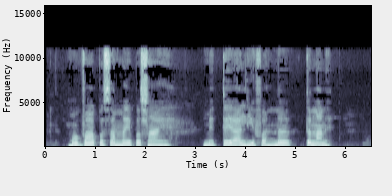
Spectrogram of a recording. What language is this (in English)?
Mundang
